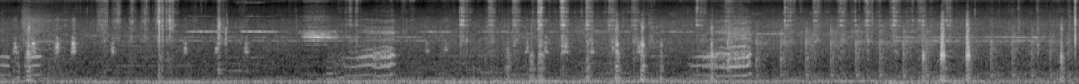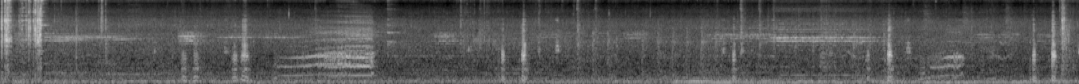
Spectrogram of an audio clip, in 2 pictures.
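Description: A fish being cut on a boti, a curved blade fixed upright on a base: scattered clicks and scrapes as flesh and bone are worked against the blade. Poultry calls a few times in the background.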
